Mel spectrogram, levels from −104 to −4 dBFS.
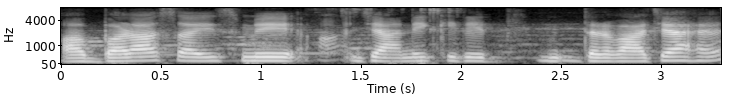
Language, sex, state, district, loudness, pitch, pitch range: Hindi, female, Bihar, Vaishali, -18 LUFS, 195 Hz, 180-200 Hz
